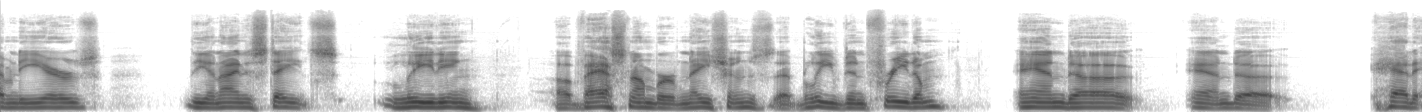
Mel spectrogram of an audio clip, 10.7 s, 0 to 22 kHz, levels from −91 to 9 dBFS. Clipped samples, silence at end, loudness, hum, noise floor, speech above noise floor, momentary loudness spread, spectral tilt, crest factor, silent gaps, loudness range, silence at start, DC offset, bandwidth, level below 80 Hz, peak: under 0.1%; 0 s; -24 LUFS; none; -81 dBFS; 58 dB; 11 LU; -5.5 dB/octave; 20 dB; none; 2 LU; 0 s; under 0.1%; 14.5 kHz; -66 dBFS; -4 dBFS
